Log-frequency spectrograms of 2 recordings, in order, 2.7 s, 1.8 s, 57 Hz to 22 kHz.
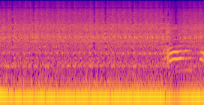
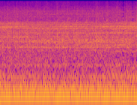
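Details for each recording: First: Jeep XJ Cherokee, first start after sitting 11 years in a tree line, on fresh 87-octane fuel with the fuel pump heard priming: a low idle with uneven pulses that sag and stumble before recovering, and smoke as old oil burns off. Rough idle; cause not confirmed. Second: Jeep XJ Cherokee, first run after sitting 11 years in a tree line, with the alternator and belt newly refitted: a steady, even idle with a smooth low hum and no knocks, ticks or belt squeal. Normal idle; afterwards coolant is seen spewing near the thermostat.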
